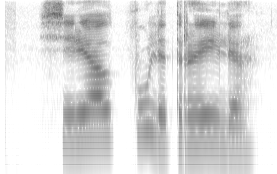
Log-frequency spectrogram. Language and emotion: Russian, neutral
